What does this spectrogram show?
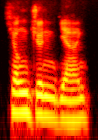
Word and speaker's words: Yang Hyun-jun: Heroku one and hyungjoon hyung Joon yang I think I got that right anyway so it's a little different because it's they pronounced their last name first so be yangtion oh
